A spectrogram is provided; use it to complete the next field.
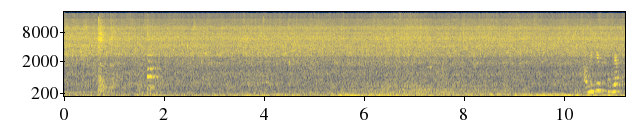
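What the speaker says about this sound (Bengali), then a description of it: "আলুটাকে আমি তেলে ভেজে নেব।" Potatoes coated in salt and turmeric fry in hot oil, giving a steady low hiss and sizzle that runs the whole time, with a few brief clinks near the start and end.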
